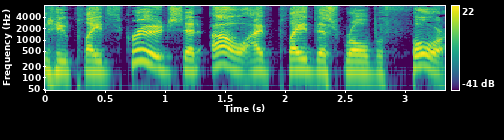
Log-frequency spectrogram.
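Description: With lively intonation, an ordinary speaking voice keeps a moderate pace. The background is silent in this very clean recording. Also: man. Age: 40s. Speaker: radio host. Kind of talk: radio interview. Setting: studio.

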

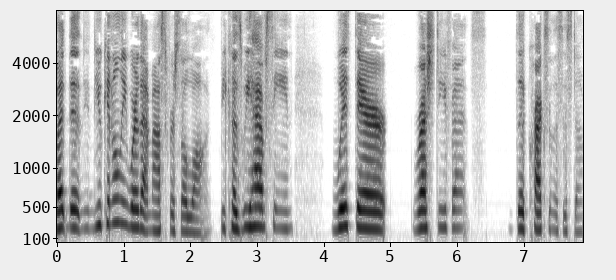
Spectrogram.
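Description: With an American accent and a normal speaking voice, a woman speaks at a fairly high pitch and a fairly slow pace, with fairly even intonation and big swings in loudness, in a dry, close sound with no echo on a very clean recording with a silent background. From Texas. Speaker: sports broadcaster. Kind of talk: sports radio talk show. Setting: radio studio.

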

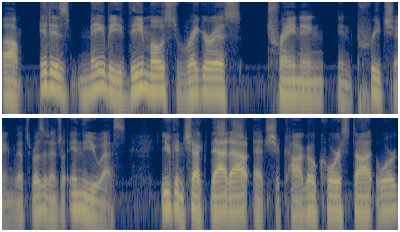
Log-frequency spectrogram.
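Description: A man speaks at a fairly slow pace with a fairly low pitch and ordinary pitch variation, in a plain, everyday voice with an American accent, recorded very cleanly with a dry, close sound, no echo and a silent background. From Buffalo, New York. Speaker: pastor and preaching trainer. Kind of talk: radio interview. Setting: studio.

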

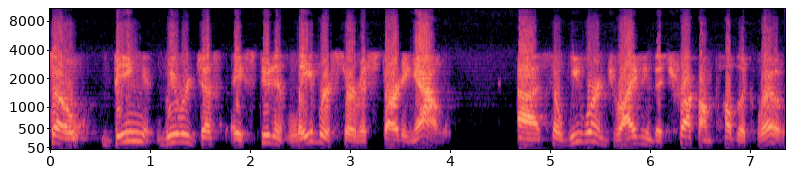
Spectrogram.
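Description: A normal speaking voice from a man, pitched fairly high, with very even loudness. He talks at a fairly slow pace with lively intonation. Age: 30s. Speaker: moving company co-founder. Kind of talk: radio interview.

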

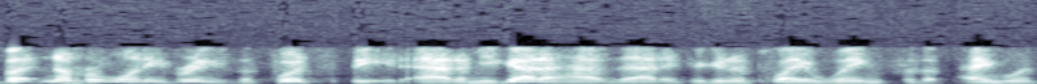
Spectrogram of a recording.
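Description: In a normal speaking voice, a man with an American accent talks at a medium pitch with ordinary pitch variation. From West Virginia (Weirton). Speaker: hockey writer. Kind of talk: sports talk interview.

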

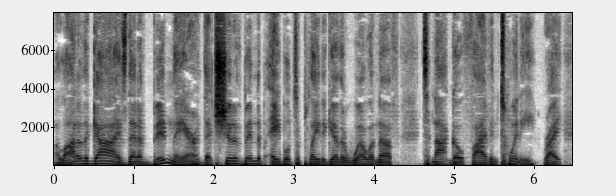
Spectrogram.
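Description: Speaking fairly quickly with ordinary pitch variation, a man sounds somewhat breathy. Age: 40s. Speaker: sports radio host. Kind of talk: sports talk radio. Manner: casual, laughing.

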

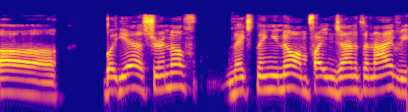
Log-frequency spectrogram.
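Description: A man's high voice in an American accent, at a fairly quick pace. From Georgia, US South. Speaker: MMA fighter. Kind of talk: interview.

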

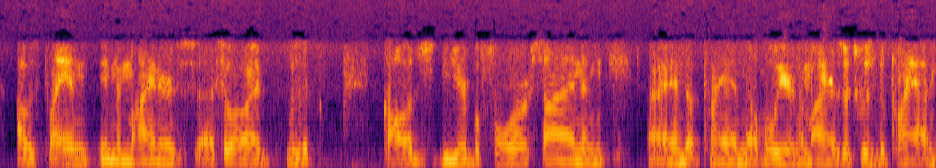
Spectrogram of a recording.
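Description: A man with an American accent speaks at a moderate pace in a fairly low voice, with ordinary pitch movement and very even loudness. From Minnesota. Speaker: former hockey player and color analyst. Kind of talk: radio interview. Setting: phone call.

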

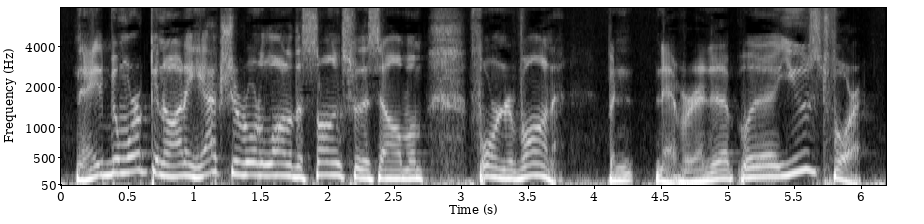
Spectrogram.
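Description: Speaking at a very fast pace with a Canadian accent, a man uses a high pitch with very wide pitch swings and very even loudness, while audible room echo and noticeable background noise fill the recording. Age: 40s. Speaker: rock radio morning host. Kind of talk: casual radio chat. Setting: radio studio.

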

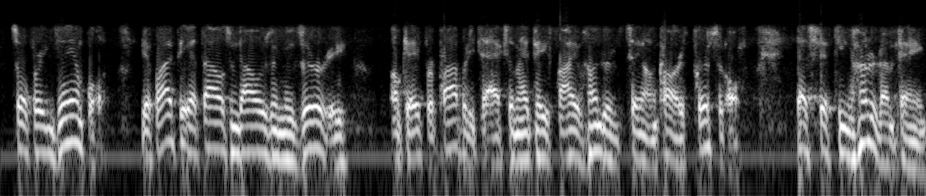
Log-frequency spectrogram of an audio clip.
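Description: At a moderate pace, a man speaks in an unremarkable speaking voice with lively intonation. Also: medium pitch for a man. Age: 60s. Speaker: caller. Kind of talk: call-in.

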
